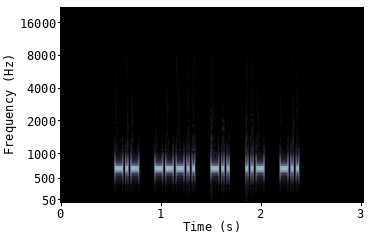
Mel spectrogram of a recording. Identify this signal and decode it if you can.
Morse code, heard as a keyed tone, about 46 wpm, spaced as for 32 wpm, 700 Hz. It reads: K8DUD
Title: USA Call Signs - 5 Characters - 2x Character Spacing - 45wpm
